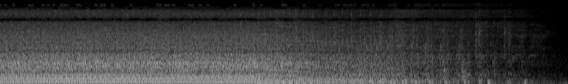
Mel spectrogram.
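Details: Lawn mower engine being worked on for surging: even, steady engine beat at constant speed with no hunting, then shut off and coasting down to silence. Normal steady running.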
